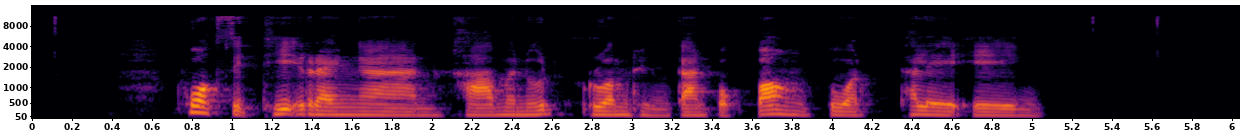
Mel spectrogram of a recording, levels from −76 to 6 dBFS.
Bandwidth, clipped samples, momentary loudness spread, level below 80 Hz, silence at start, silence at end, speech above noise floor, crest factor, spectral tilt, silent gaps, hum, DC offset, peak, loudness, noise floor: 11.5 kHz; under 0.1%; 9 LU; -60 dBFS; 0.75 s; 1 s; 40 dB; 22 dB; -7 dB/octave; none; none; under 0.1%; -2 dBFS; -22 LUFS; -62 dBFS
